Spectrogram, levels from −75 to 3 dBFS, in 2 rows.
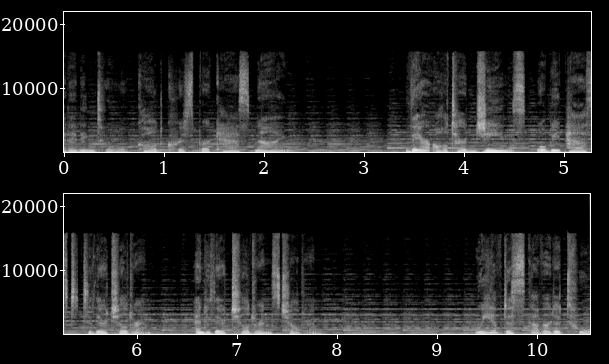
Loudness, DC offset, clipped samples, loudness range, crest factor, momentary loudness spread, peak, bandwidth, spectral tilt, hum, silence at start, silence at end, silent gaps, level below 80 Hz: -19 LUFS; under 0.1%; under 0.1%; 5 LU; 18 dB; 17 LU; -2 dBFS; 16.5 kHz; -5 dB/octave; none; 0 s; 0 s; none; -50 dBFS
